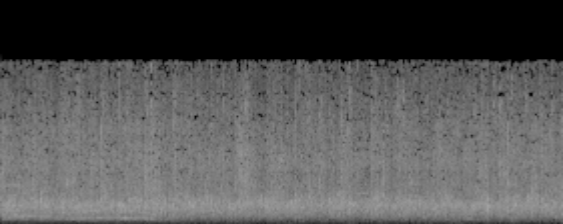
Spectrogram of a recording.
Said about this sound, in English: And what about a round of applause for the …?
